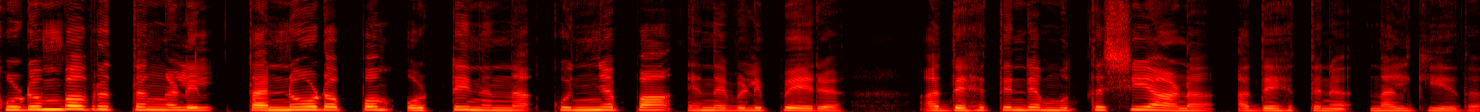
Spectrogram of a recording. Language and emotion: Malayalam, neutral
